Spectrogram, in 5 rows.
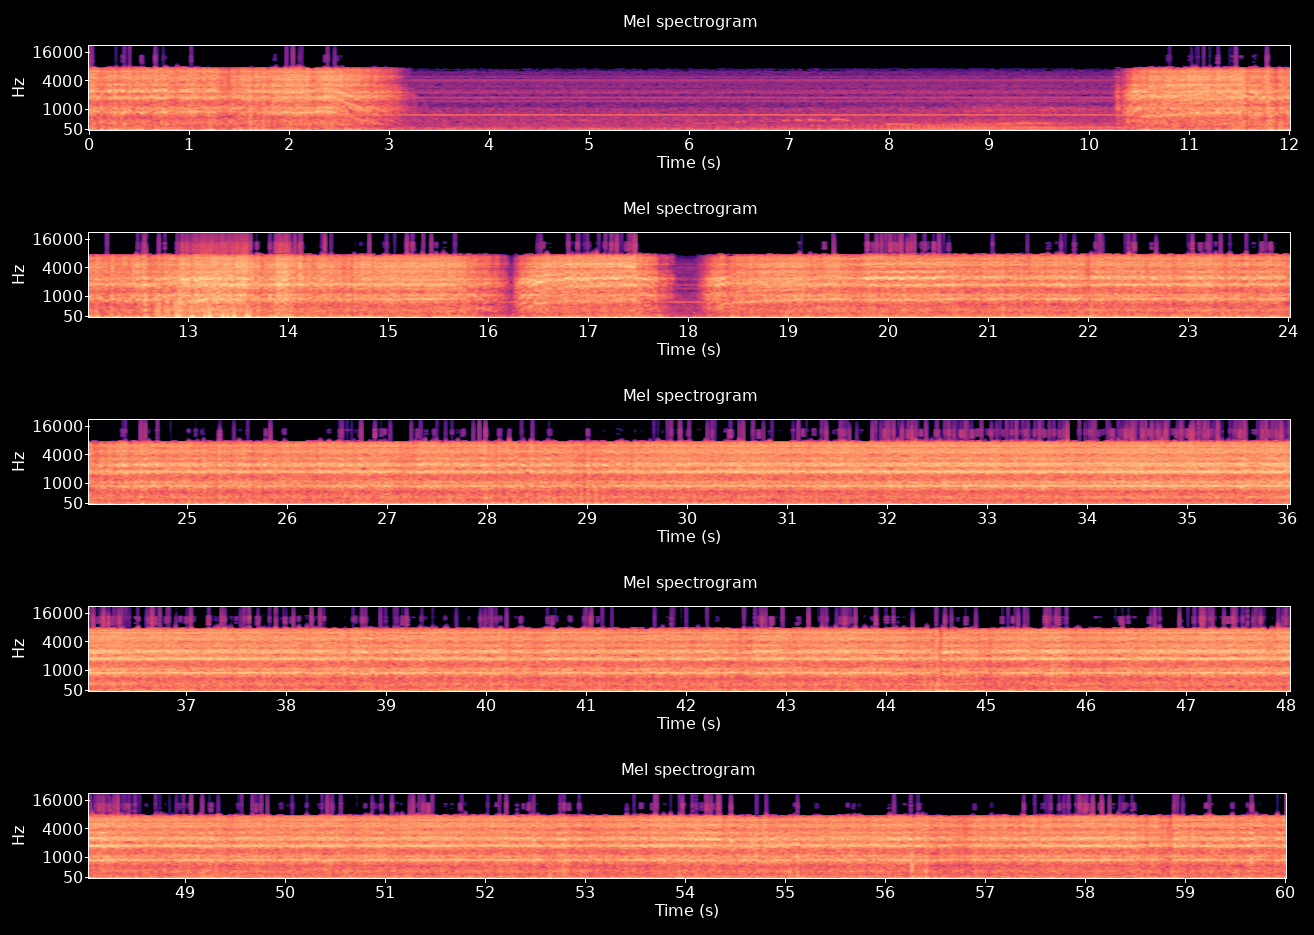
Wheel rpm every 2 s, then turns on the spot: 230, 100, 0, 0, 0, 130, 210, 190, 130, 160, 220, 230, 230, 230, 230, 230, 230, 230, 230, 230, 230, 230, 230, 230, 230, 240, 230, 230, 230, 230.
none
